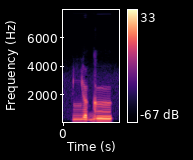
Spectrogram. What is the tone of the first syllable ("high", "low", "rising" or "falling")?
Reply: low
